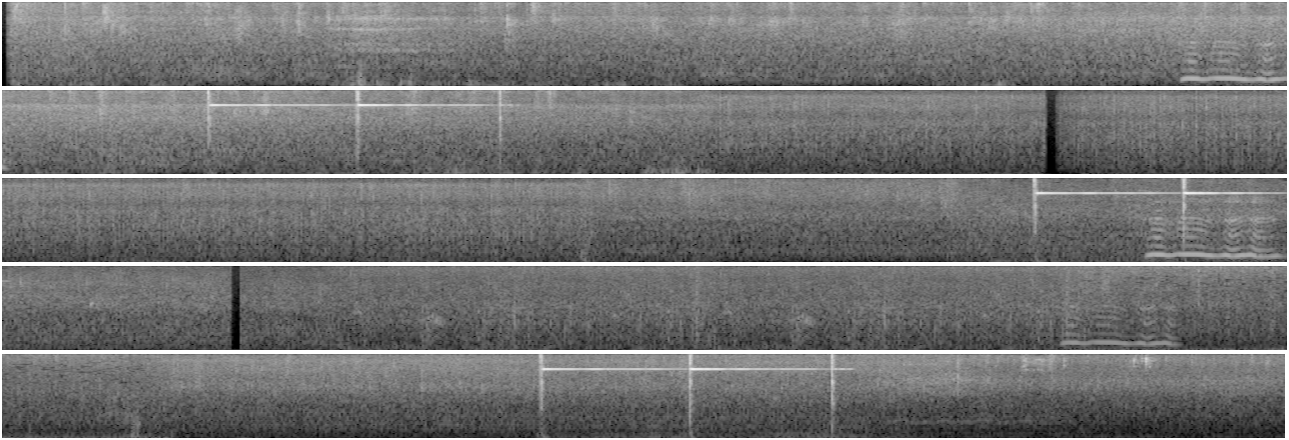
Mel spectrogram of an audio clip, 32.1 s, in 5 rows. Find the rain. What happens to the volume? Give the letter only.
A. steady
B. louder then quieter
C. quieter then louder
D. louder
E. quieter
E.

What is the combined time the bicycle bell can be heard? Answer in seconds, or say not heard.
4 s.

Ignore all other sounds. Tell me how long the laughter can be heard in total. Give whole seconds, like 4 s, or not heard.
2 s.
